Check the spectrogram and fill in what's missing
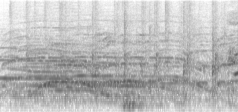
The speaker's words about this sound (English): One more round of cheering and then I'm going to call it. If you thought the affirmative won the debate tonight.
